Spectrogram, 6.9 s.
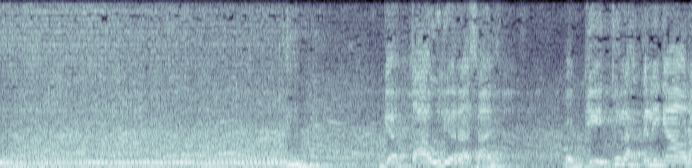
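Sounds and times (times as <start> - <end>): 
motorcycle with open exhaust revving loudly: 0.0 - 3.8
speech: 3.9 - 6.9.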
